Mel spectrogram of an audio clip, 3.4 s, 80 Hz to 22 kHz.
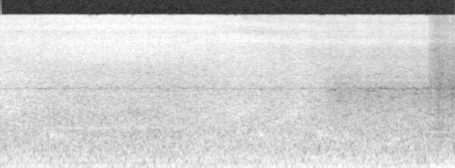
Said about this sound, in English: Parachute opens. And the jetpack's 8 engines light up.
